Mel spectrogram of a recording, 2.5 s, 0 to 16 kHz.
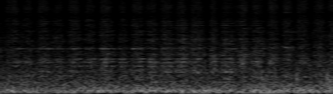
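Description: Old RTV sealant being scraped off the engine mating surface of an F150 EcoBoost: a steady, close rasping scrape that continues unbroken throughout.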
